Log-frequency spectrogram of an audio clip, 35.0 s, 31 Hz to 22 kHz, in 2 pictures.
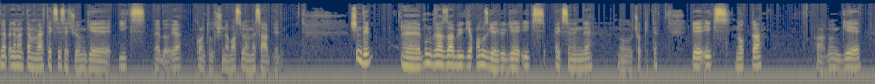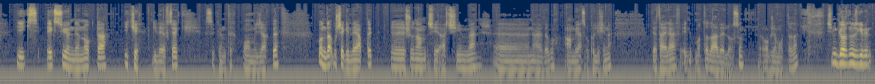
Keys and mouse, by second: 1.9 g, 6.4 z, 9.8-13.6 middle drag, 10.4 g, 17.6 g, 23.0 Tab, 25.0 Tab, 25.5 n, 29.2-31.2 drag, 30.0 Tab, 30.6 Tab, 31.2 a, 32.2 Tab.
